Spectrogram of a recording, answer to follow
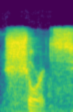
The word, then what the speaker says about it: shorts: All right, let's go to, okay, let's start off on shorts here. Okay, so with the with this word, you want to pronounce that SH at the beginning. Instead of shorts, it's shorts.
